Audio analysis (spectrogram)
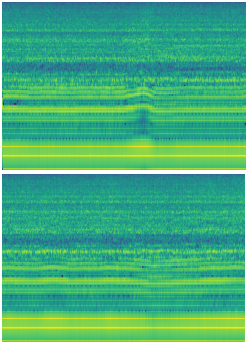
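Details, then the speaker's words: Mildly ported Homelite Super XL Auto chainsaw cutting dry wood: high steady scream dipping briefly under load; slightly lean mixture, confirmed by spark plug test. "hmm so i shut it off like that to uh do a spark plug test and it did end up showing just a slight lean"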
